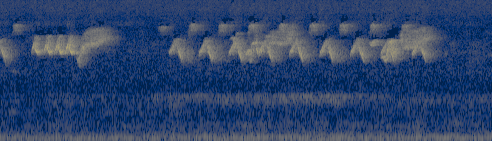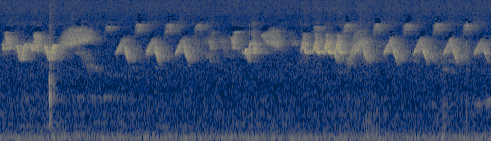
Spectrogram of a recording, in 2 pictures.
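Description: Bird song: long runs of quick, high chirping notes, broken by short pauses between phrases.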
